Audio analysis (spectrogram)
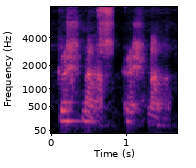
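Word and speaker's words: कृष्ण: Krishna. So the rikara that we added here, remember rikara is a vowel.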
